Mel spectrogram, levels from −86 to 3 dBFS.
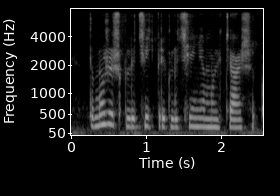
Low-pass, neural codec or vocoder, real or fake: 7.2 kHz; codec, 16 kHz, 4 kbps, X-Codec, HuBERT features, trained on general audio; fake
